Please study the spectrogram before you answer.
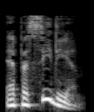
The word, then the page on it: epicedium: British English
